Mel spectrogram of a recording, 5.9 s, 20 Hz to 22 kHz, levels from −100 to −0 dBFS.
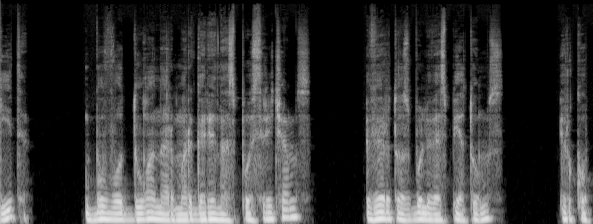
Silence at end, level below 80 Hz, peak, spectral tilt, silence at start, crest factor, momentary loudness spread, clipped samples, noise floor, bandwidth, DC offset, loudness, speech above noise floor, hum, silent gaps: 0 s; -44 dBFS; -2 dBFS; -7.5 dB/octave; 0 s; 14 dB; 10 LU; under 0.1%; -82 dBFS; 14 kHz; under 0.1%; -18 LUFS; 66 dB; none; none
